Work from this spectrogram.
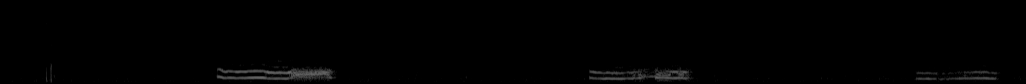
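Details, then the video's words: A domestic cat snoring loudly while asleep, deep enough that it does not wake; three drawn-out nasal, wavering breaths spaced about three to four seconds apart over a quiet background. "Cat snoring very loudly"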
